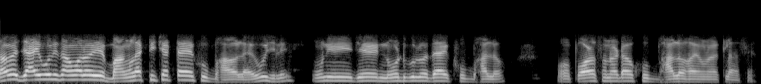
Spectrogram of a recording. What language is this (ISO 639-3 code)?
ben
